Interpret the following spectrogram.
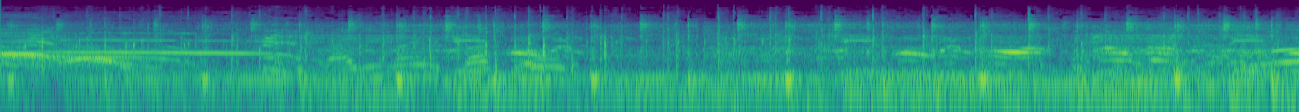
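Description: Background music with voices and shouts from an onlooking crowd and scattered taps; a long held note ends about a second and a half in.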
